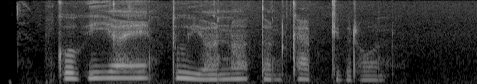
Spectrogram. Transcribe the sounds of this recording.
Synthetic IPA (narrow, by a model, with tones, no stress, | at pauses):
ko˨ki˦jɔ˦ɛ˦tu˦jɔ˨nɔ˦t̪ɔ˨nka˦p̚ki˨bi˨ɾo˦n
